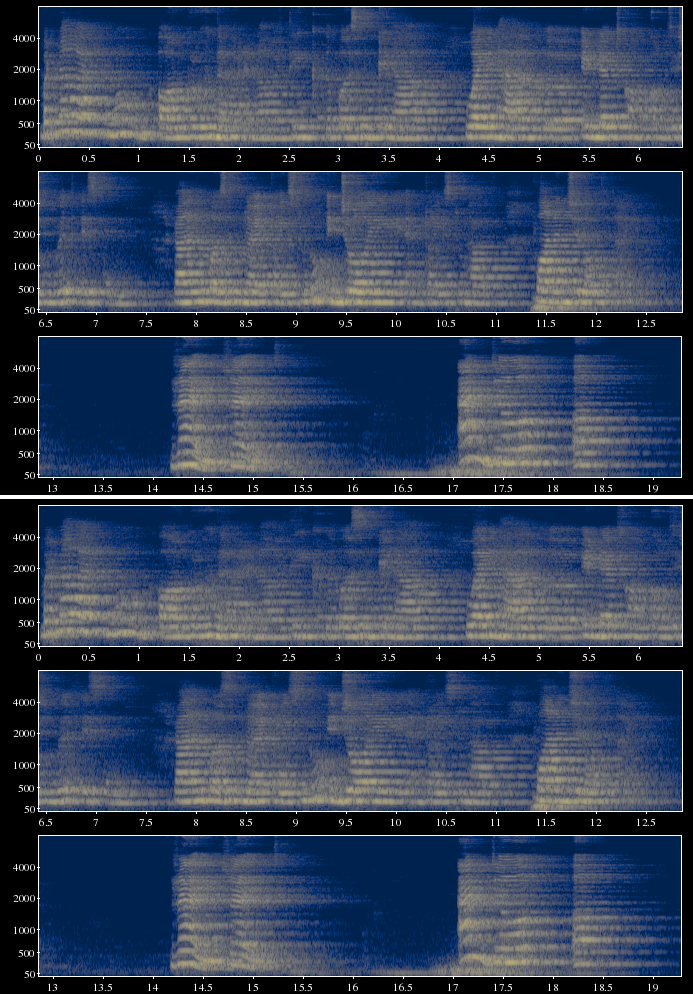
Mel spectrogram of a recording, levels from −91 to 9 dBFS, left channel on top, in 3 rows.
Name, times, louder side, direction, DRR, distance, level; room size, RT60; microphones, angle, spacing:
voice 1, 0.0-3.8 4.3-7.3 7.8-10.9 11.3-12.4 16.8-17.1, left 2 dB, 75° left, -5 dB, 2.2 m, -27 dB
voice 2, 14.2-15.1 17.0-17.8 18.2-18.3, equal, 10° right, -2 dB, 0.7 m, -26 dB
8.7 x 4.7 x 3.1 m, 1.3 s
head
